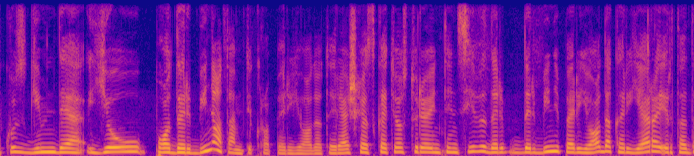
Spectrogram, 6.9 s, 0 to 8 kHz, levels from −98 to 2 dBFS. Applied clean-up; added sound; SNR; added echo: none; none; none; none.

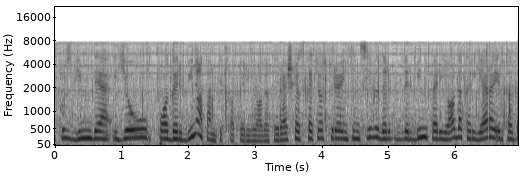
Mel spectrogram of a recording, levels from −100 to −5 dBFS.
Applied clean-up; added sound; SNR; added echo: none; Boiling; 15 dB; none.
